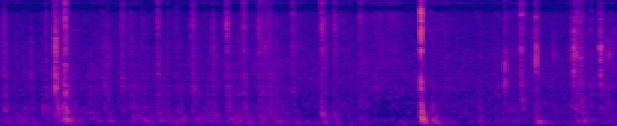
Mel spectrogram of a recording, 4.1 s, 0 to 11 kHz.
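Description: A screwdriver with a T25 Torx bit backing a screw out of a plastic interior trim panel: a run of small irregular clicks and ticks, with one sharper click about three seconds in.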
